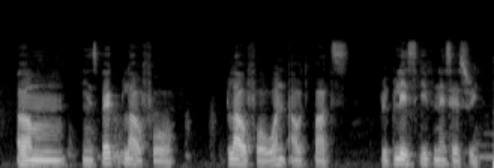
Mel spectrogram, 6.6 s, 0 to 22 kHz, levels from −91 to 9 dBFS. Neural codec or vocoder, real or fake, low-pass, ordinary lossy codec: none; real; none; none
